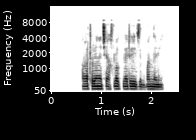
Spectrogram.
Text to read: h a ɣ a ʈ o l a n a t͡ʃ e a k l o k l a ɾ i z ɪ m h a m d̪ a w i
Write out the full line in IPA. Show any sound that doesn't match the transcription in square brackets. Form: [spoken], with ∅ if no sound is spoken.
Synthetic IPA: h a ɣ a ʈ o l a n a t͡ʃ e a [x] l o k l a ɾ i z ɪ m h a [n] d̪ a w i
